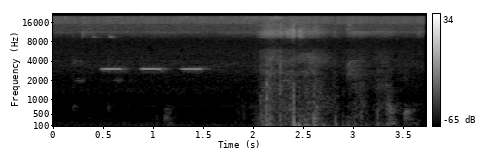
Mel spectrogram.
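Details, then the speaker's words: Three short high beeps and then handling noise: an IV infusion pump's downstream occlusion alarm during a demonstration, signalling that fluid cannot flow down the line. "so it's telling you it's the same airline look downstream occlusion is it saying here i can't push it because something's included down there"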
